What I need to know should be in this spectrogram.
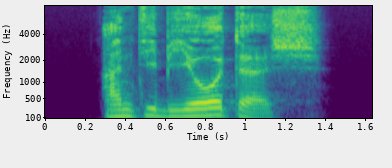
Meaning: antibiotic
- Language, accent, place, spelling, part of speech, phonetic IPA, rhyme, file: German, Germany, Berlin, antibiotisch, adjective, [antiˈbi̯oːtɪʃ], -oːtɪʃ, De-antibiotisch.ogg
